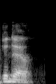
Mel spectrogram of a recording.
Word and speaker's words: Gadot: She's Gal Gadot, however you say her name. – Gadot.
